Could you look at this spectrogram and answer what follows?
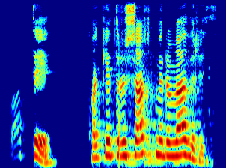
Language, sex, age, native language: Icelandic, female, 50-59, Icelandic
